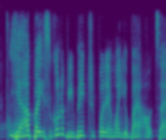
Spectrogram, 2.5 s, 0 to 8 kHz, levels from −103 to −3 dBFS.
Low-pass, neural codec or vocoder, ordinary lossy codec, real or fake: 7.2 kHz; codec, 16 kHz, 2 kbps, X-Codec, HuBERT features, trained on balanced general audio; none; fake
